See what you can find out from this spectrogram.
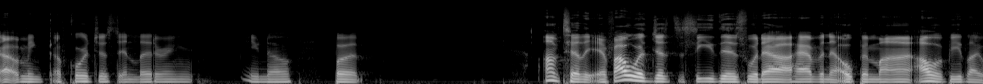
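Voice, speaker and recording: A man's voice: mid-range voice, clear, resonant tone, no room sound, studio quality. A young American man hosting a reaction video, talking in a chatty, rambling and enthusiastic way. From United States. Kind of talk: casual reaction commentary.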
